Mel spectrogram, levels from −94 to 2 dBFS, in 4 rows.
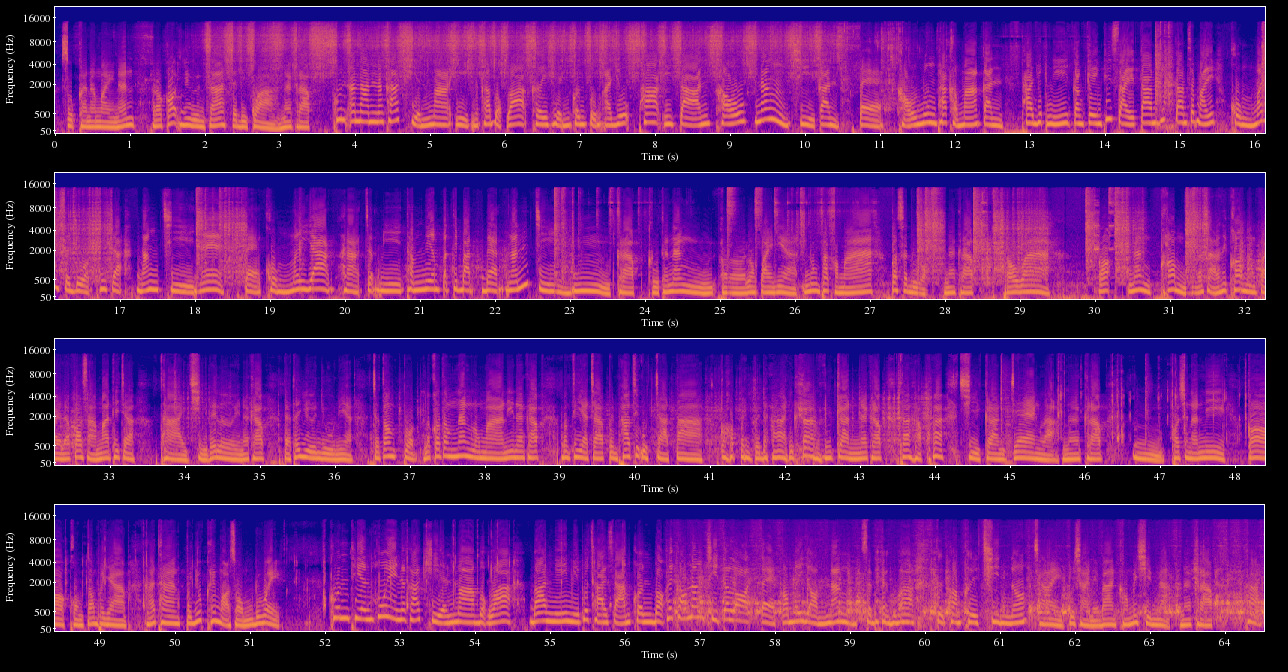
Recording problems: squashed, flat; heavily, background pumping
distortion; slight; 17% of the sound clipped
household noises; loud; throughout; 5 dB below the speech

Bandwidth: 14.5 kHz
